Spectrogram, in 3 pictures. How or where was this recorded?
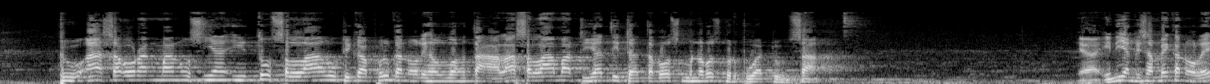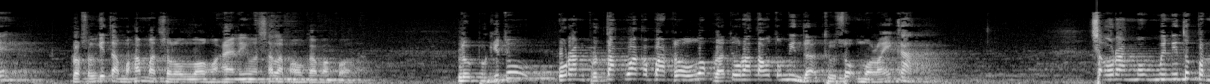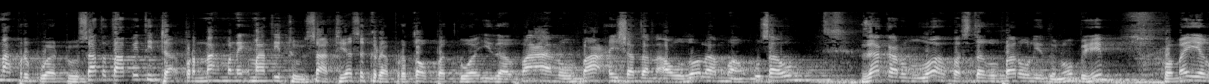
large echoing room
